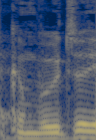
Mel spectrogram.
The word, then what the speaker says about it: kombucha: how do you pronounce it, kombucha? – Yeah, kombucha, yeah.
